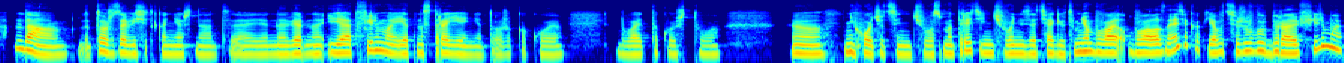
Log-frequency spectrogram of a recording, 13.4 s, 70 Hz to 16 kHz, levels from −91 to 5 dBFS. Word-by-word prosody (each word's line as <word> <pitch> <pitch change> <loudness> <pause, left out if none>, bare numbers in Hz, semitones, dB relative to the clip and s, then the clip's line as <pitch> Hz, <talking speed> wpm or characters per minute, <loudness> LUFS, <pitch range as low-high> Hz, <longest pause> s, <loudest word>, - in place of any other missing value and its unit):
Да, 170 - +5 0.3
тоже 195 -5 +1
зависит, 170 -2 -1
конечно, 160 -1 -6
от, 150 0 -16
э, 155 0 -6
наверно, 165 +1 -1
и 180 +2 -2
от 180 0 +5
фильма, 205 -2 +1
и 165 - 0
от 170 - 0
настроения 165 -4 -1
тоже 150 +2 -11
какое. 155 0 -11 0.5
Бывает 155 -2 -5
такое, 165 -2 -10
что, 155 0 -9 0.7
э, 165 -1 +1 0.2
не 195 -1 0
хочется 165 -1 -1
ничего 155 0 -5
смотреть, 170 +6 -1
и 180 - -4
ничего 170 0 -2
не 170 0 -1
затягивает. 165 0 -3
У - - -2
меня 200 +1 +4
быва 180 -2 +6
бывало, 180 -1 +5
знаете 215 - +2
как, 230 - -8
я 175 - +4
вот 190 0 -6
сижу 195 +3 -2
выбираю 185 -4 +4
фильмы, 240 - +2
170 Hz, 170 wpm, -28 LUFS, 160-185 Hz, 0.7 s, быва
